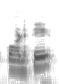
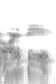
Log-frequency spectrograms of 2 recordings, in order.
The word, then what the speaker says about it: Orddu: And in Welsh, "u" is pronounced--I can't quite get the sound right, but it's much closer to "ee" than "ooh."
